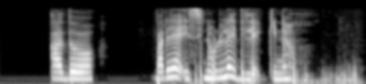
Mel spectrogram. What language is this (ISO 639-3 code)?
sat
